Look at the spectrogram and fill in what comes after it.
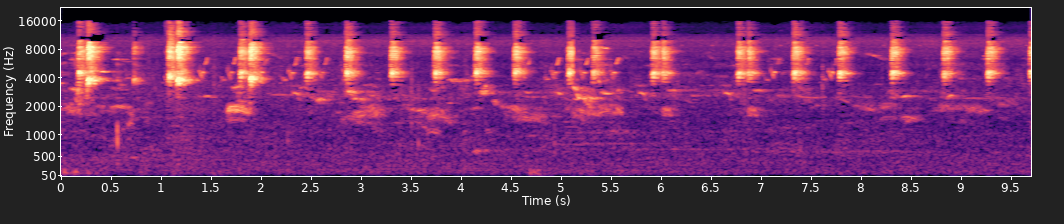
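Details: Repeated high, piercing chips from an Indian palm squirrel, roughly twenty in under ten seconds at an even pace, some followed by faint lower chirps; low background hiss.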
